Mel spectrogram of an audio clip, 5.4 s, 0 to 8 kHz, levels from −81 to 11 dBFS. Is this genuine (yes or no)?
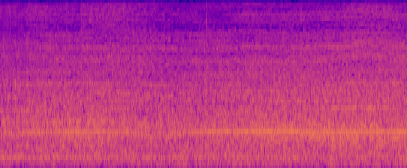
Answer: yes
